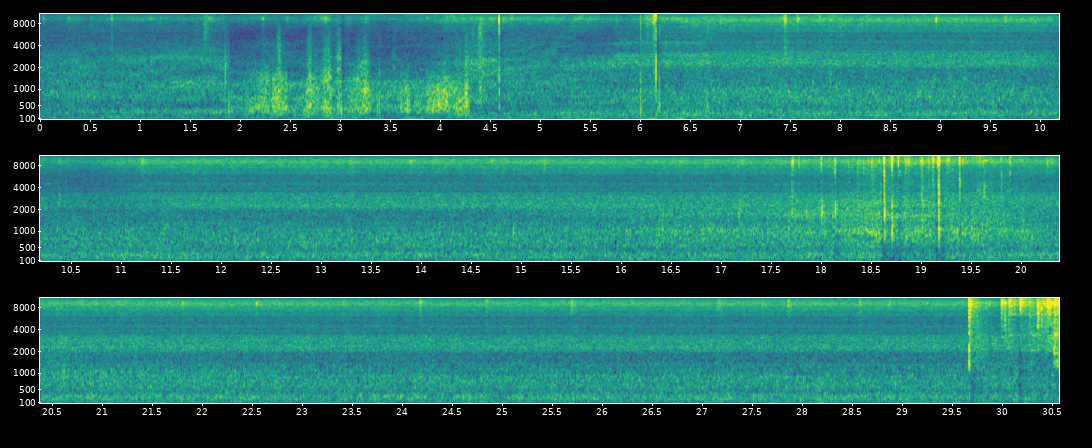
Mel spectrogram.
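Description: Steady outdoor city background noise, like distant traffic, with louder swells about two to four seconds in and again near nineteen seconds, and a few sharp clicks.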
